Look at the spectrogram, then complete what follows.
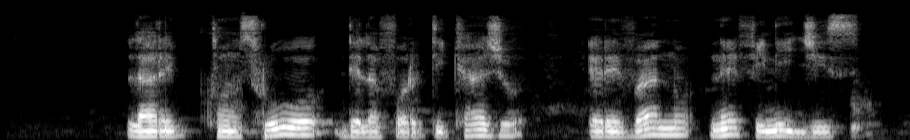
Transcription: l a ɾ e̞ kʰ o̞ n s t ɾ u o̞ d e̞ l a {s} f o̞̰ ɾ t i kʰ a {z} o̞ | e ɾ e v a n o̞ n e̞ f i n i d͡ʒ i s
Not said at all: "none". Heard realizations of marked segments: none, ʒ

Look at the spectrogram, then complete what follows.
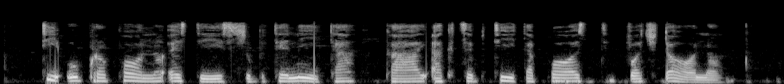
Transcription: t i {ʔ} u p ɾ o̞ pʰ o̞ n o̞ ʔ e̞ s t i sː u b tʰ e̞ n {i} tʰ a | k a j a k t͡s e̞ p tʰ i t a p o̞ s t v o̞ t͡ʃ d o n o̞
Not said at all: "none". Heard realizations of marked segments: ʔ, i

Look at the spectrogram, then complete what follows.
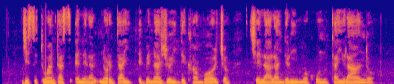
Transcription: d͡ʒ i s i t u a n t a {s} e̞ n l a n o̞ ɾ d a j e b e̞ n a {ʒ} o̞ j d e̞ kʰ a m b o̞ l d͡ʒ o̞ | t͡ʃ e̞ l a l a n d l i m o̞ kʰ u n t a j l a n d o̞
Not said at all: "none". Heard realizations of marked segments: s, ʒ

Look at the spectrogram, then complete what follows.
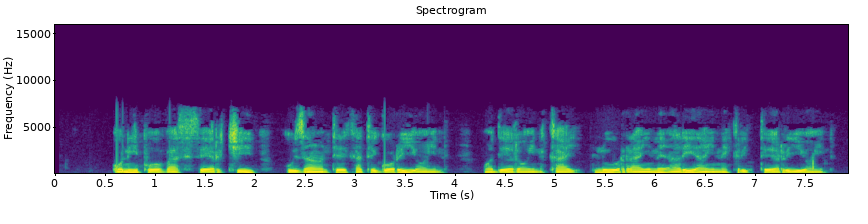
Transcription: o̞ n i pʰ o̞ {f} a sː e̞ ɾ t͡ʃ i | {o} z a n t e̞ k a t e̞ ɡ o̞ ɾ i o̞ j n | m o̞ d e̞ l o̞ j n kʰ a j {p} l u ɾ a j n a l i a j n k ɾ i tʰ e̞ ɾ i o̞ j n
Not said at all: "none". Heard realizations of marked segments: v, u, p

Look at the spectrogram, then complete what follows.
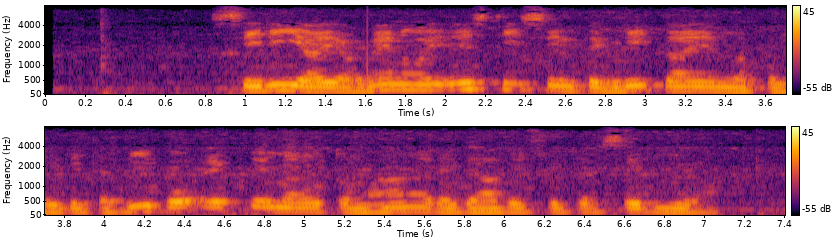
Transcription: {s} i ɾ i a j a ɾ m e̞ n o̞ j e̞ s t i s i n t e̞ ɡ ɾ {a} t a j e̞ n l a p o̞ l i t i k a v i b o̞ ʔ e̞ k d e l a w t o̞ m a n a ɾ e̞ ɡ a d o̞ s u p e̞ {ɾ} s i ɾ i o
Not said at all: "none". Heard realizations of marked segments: s, i, ɾ

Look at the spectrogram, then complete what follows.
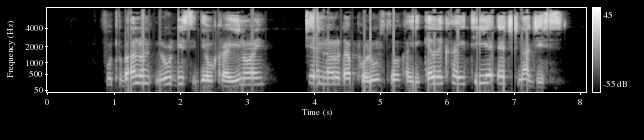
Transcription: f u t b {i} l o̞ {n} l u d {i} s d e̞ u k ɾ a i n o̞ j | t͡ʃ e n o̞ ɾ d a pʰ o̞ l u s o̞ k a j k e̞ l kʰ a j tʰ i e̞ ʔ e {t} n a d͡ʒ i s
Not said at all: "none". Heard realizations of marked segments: a, n, i, t͡ʃ

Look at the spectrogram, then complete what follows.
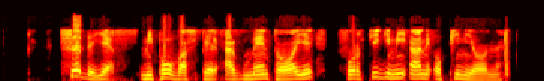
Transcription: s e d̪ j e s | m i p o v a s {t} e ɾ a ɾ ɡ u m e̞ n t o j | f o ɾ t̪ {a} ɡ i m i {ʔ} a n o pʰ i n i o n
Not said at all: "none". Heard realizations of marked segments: p, i, ʔ

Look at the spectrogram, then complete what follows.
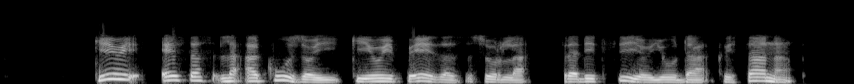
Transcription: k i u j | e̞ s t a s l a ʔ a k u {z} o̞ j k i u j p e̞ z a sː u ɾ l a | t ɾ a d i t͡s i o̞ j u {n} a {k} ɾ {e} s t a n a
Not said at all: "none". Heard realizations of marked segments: z, d, k, i

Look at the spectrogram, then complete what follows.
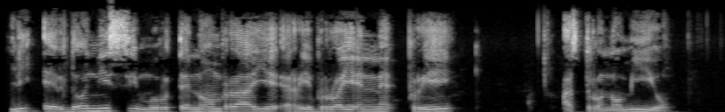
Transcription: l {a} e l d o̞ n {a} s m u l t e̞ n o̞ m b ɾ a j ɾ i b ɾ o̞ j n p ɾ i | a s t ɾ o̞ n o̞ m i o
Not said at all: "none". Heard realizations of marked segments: i, i

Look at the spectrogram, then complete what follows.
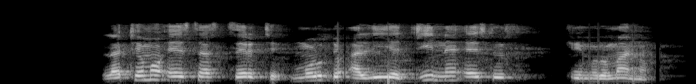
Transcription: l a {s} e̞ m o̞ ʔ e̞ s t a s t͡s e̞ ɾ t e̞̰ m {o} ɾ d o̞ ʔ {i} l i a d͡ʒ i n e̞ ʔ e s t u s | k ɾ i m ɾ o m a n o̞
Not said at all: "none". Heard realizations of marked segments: t, u, a

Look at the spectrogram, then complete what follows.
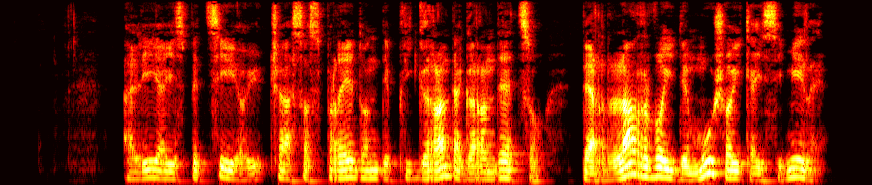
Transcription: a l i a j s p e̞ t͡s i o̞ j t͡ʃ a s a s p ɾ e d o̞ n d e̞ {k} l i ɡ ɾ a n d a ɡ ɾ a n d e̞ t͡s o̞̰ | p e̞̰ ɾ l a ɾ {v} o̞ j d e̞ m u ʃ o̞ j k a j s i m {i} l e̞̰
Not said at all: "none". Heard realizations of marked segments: p, v, i

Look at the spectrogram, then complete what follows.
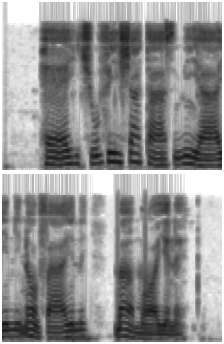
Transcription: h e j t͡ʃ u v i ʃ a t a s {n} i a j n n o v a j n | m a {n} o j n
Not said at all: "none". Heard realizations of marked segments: m, m

